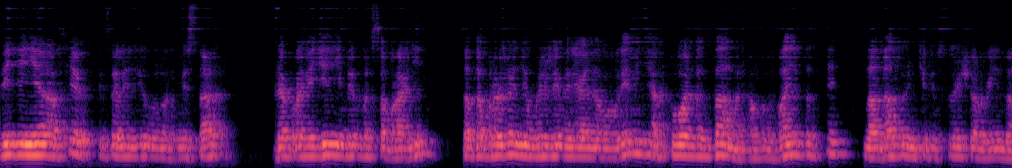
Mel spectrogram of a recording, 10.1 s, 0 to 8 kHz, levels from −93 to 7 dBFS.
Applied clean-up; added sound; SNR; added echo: neural mask model DeepFilterNet 3.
